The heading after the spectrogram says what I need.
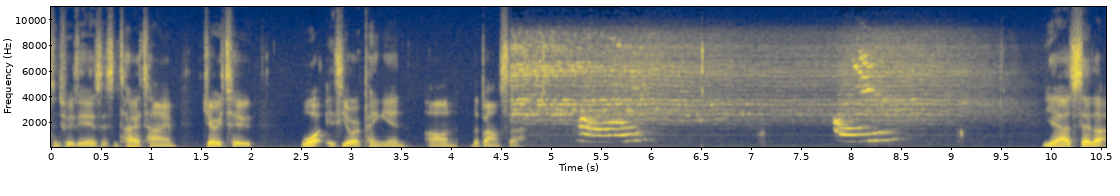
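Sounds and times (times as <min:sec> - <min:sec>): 
speech: 0:00.0 - 0:05.1, 0:09.9 - 0:10.5
cat meowing: 0:05.2 - 0:06.0, 0:07.8 - 0:08.6.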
